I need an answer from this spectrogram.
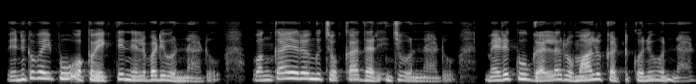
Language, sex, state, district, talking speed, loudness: Telugu, female, Telangana, Hyderabad, 140 wpm, -16 LUFS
